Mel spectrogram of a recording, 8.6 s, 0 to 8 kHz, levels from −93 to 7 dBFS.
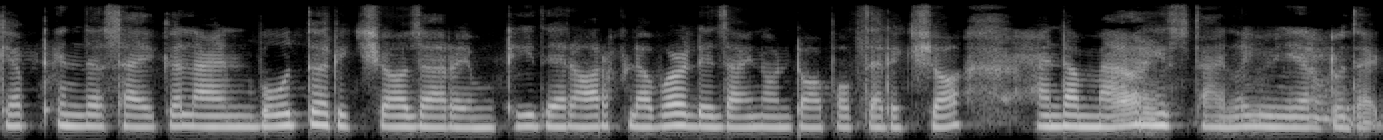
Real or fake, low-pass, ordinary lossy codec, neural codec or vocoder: fake; 7.2 kHz; none; codec, 16 kHz, 2 kbps, X-Codec, WavLM features, trained on Multilingual LibriSpeech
